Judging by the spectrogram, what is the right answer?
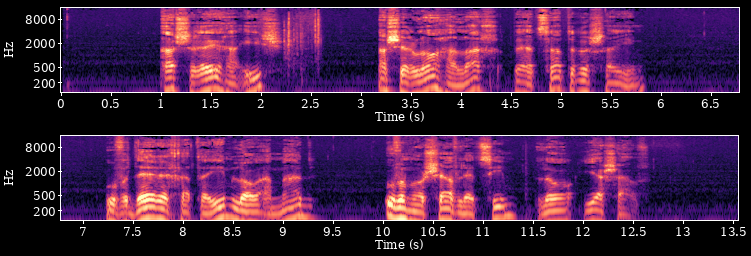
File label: Psalm 1 1 Hebrew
